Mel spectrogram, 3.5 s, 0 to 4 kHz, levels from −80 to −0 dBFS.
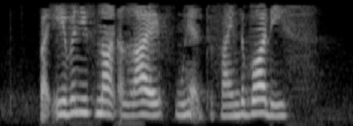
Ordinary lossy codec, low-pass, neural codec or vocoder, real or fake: MP3, 16 kbps; 3.6 kHz; codec, 16 kHz, 0.5 kbps, X-Codec, HuBERT features, trained on LibriSpeech; fake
